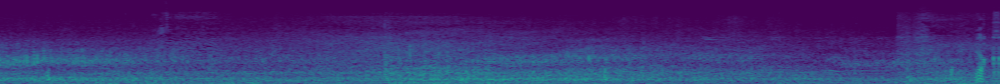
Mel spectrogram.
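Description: Street traffic noise, a car passing on the road alongside: a steady rushing that swells in the middle and eases off near the end.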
